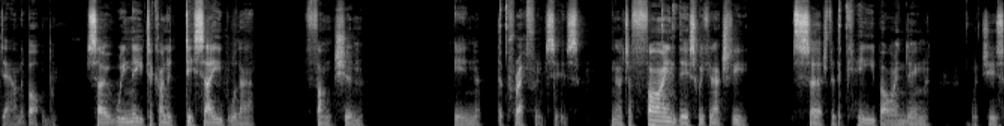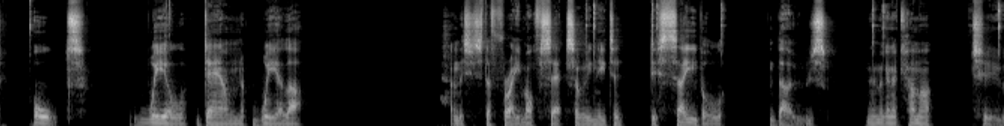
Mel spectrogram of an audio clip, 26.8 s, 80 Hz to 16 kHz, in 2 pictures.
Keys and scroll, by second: 12.9 shift+a, 13.3 shift+l, 13.8 t.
